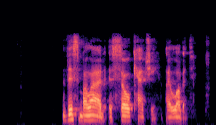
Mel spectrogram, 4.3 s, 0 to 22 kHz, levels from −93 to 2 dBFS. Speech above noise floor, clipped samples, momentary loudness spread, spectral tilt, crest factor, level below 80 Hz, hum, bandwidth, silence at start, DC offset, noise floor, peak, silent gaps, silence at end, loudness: over 71 dB; under 0.1%; 12 LU; -4 dB/octave; 18 dB; -62 dBFS; none; 8.4 kHz; 1.25 s; under 0.1%; under -90 dBFS; -2 dBFS; none; 0.5 s; -19 LUFS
